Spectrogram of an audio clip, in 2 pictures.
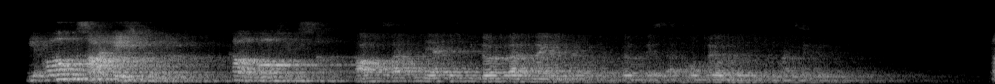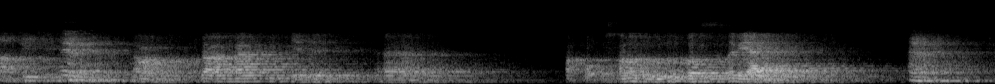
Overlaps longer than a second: none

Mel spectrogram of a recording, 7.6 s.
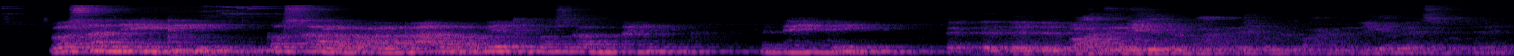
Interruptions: none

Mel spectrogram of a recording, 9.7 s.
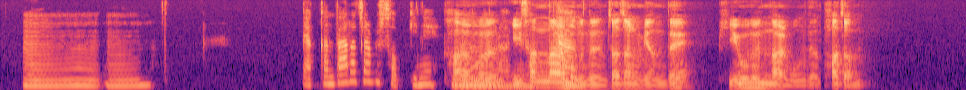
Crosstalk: present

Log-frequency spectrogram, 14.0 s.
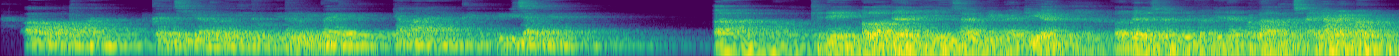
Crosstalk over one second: none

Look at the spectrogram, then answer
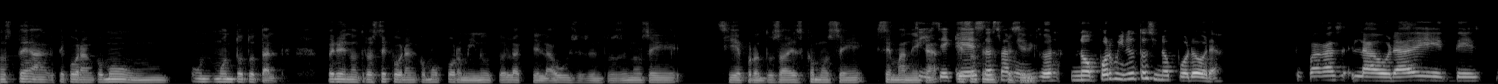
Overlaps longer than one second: present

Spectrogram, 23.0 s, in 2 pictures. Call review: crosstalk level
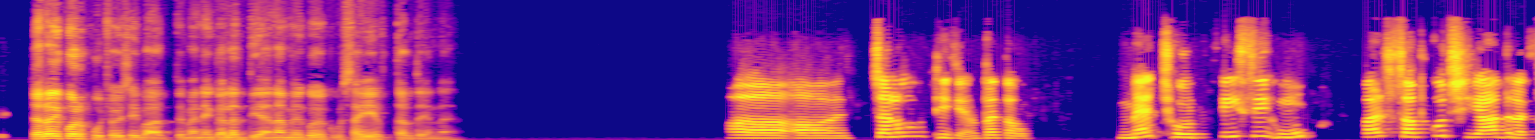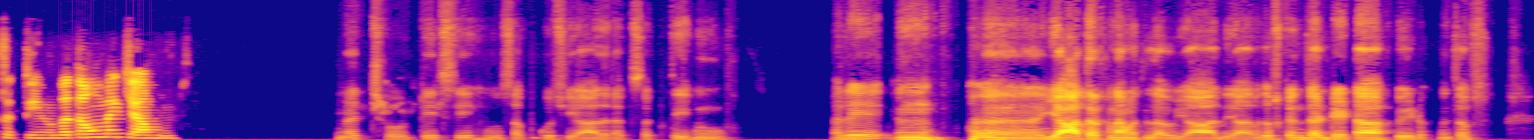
none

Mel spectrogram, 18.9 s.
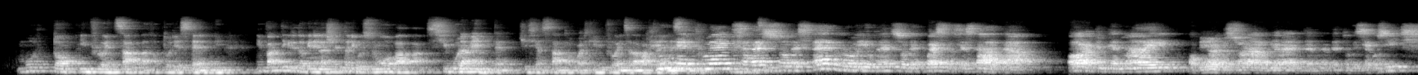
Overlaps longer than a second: present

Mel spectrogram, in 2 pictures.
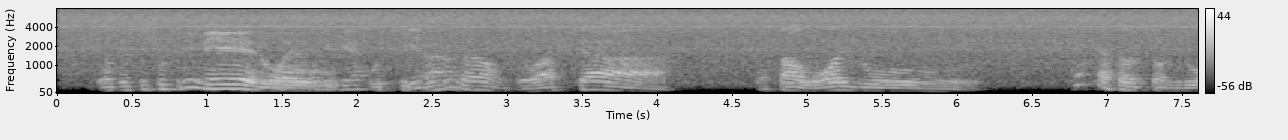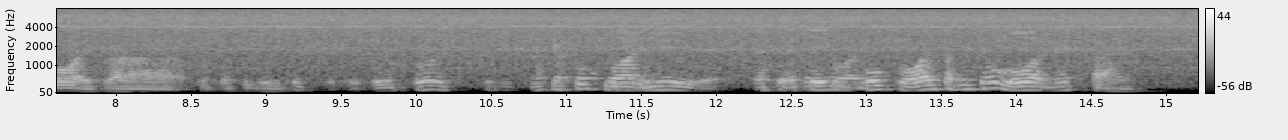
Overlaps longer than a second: present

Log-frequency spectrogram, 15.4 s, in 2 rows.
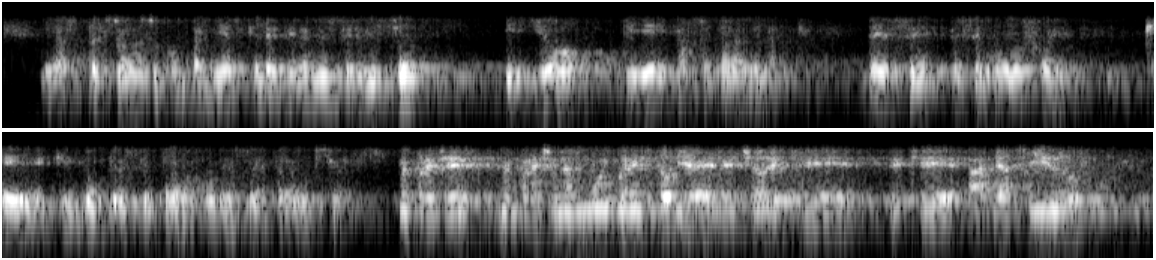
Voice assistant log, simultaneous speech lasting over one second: none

